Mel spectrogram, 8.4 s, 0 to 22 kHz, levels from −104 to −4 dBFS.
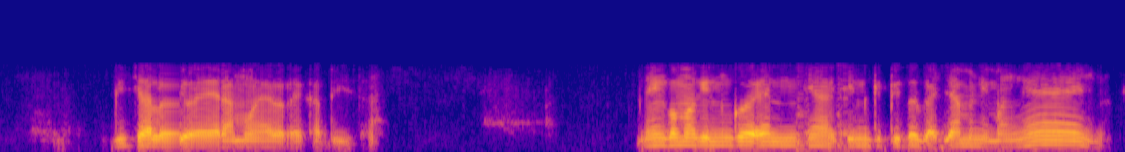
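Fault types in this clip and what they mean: iLBC codec: The speech is confined to a telephone band of about 250 Hz to 3.4 kHz, with nothing above that, and has a plainly audible rough, slightly synthetic grain throughout. This fits iLBC in its 30 ms-frame, 13.33 kbps mode, where each frame's excitation is coded independently. Unlike a smoother narrowband codec such as G.711, the texture itself is a little rough and synthetic, not just bandlimited.
lost iLBC frames: At 1.23 s, a 120 ms gap before "johera moherore kabisa" is filled with a held, faintly buzzy vowel-like tone. From 5.94 to 6.37 s, between "magin go en" and "gipidhoga jamini", 240 ms of losses are scattered over 420 ms, the longest run around 100 ms. The decoder repeats the last pitch cycle with noise, and the speech snaps back immediately, unlike codecs whose errors linger afterward.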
